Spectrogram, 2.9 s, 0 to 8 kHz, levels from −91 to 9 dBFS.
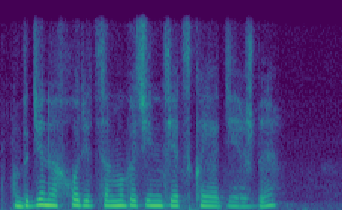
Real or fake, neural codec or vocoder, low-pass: fake; codec, 16 kHz in and 24 kHz out, 0.8 kbps, FocalCodec, streaming, 65536 codes; 7.2 kHz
